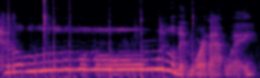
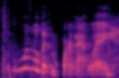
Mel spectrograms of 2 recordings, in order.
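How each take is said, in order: First: Drawn out much higher and slower; high slow coaxing voice. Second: Said in the usual way. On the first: Shown as a demonstration.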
